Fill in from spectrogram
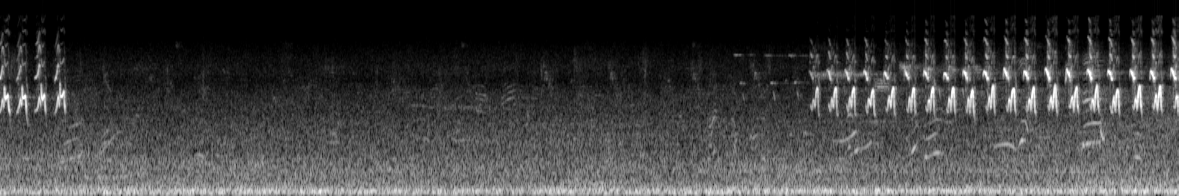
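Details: Night-singing songbird with a wide repertoire: a brief trill opens, followed by a long quiet stretch, then a fast, regular series of high, sharp repeated notes; constant low rumble throughout.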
